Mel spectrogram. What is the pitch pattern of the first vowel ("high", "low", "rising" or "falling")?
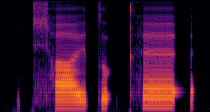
low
